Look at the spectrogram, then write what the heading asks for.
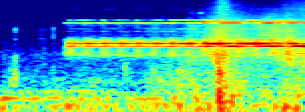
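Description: A telephone starts ringing after a brief pause, a steady, continuous electronic trill that sounds fairly soft, with a short muffled knock partway through.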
